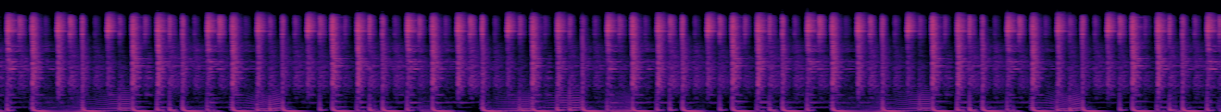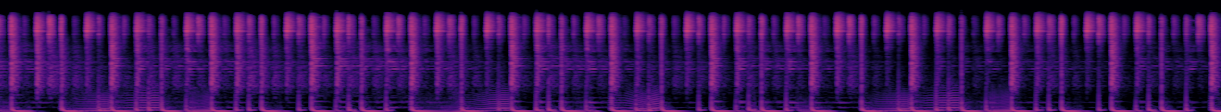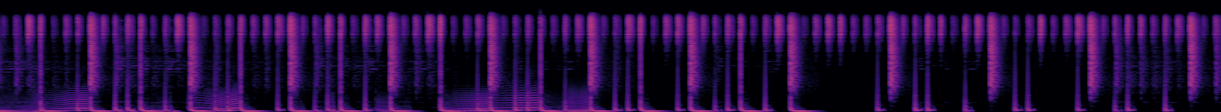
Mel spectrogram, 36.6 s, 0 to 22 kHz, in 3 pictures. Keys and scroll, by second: 0.0 ctrl+f, 2.4 t, 29.6 z, 32.5 ctrl+c, 33.4 ctrl+v, 35.7 t.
